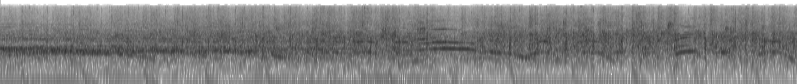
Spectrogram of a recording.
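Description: A studio talk-show audience applauds as the guest, Ben Falcone, is welcomed: loud, dense, continuous clapping with cheers and whoops, sustained throughout.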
